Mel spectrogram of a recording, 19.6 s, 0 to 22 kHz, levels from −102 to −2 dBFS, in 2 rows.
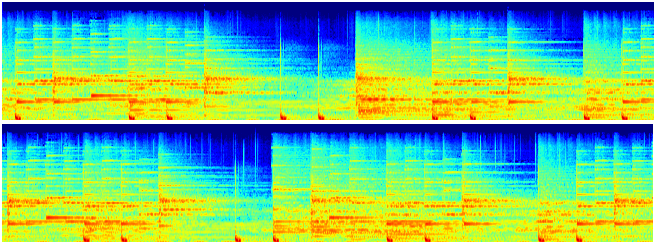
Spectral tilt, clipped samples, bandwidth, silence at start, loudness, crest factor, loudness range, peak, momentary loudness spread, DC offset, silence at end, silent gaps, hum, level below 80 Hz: -5 dB/octave; under 0.1%; 13 kHz; 0 s; -20 LUFS; 18 dB; 2 LU; -2 dBFS; 8 LU; under 0.1%; 0 s; none; none; -28 dBFS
